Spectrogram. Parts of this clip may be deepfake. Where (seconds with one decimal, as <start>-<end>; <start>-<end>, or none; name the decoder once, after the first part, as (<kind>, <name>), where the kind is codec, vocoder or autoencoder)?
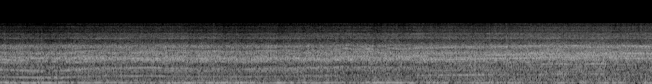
0.4-1.3 (vocoder, Vocos); 2.7-4.1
